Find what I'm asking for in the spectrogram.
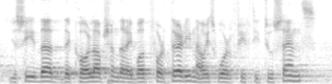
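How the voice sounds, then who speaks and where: A man with a fairly high pitch speaks at a fairly quick pace, his intonation fairly even. Noticeable background noise is present. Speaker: conference presenter on commodity risk management. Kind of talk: conference presentation.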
